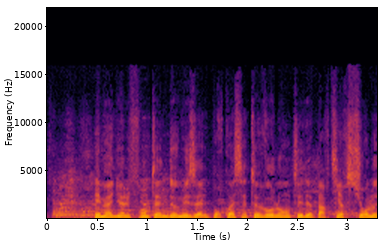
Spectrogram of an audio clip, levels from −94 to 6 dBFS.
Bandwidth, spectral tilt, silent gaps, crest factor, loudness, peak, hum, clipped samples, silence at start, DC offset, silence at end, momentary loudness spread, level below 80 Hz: 13.5 kHz; -6.5 dB/octave; none; 14 dB; -20 LUFS; -6 dBFS; none; under 0.1%; 0.05 s; under 0.1%; 0 s; 4 LU; -48 dBFS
